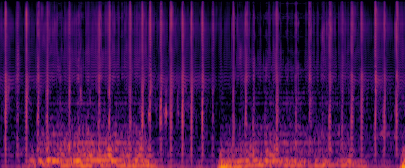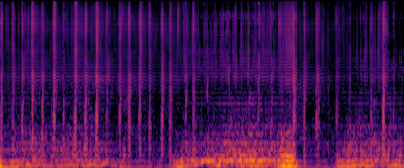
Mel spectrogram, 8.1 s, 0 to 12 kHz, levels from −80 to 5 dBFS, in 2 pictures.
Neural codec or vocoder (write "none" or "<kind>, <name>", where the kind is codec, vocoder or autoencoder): vocoder, BigVGAN v2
